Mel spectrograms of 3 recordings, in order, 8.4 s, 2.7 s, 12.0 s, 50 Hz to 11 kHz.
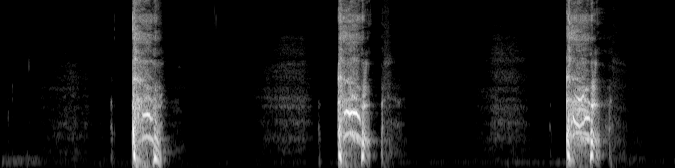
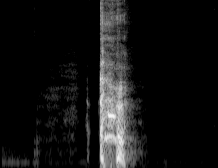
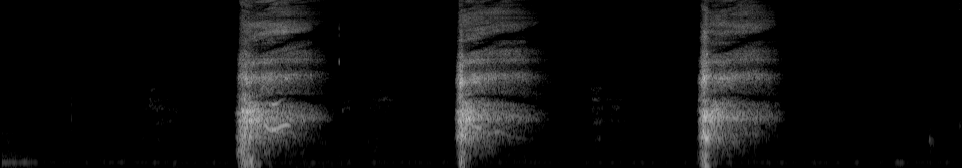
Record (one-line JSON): {"three_cough_length": "8.4 s", "three_cough_amplitude": 32768, "three_cough_signal_mean_std_ratio": 0.29, "cough_length": "2.7 s", "cough_amplitude": 32766, "cough_signal_mean_std_ratio": 0.28, "exhalation_length": "12.0 s", "exhalation_amplitude": 7815, "exhalation_signal_mean_std_ratio": 0.34, "survey_phase": "beta (2021-08-13 to 2022-03-07)", "age": "45-64", "gender": "Male", "wearing_mask": "No", "symptom_none": true, "smoker_status": "Never smoked", "respiratory_condition_asthma": false, "respiratory_condition_other": false, "recruitment_source": "REACT", "submission_delay": "2 days", "covid_test_result": "Negative", "covid_test_method": "RT-qPCR", "influenza_a_test_result": "Negative", "influenza_b_test_result": "Negative"}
